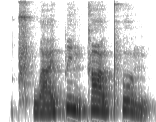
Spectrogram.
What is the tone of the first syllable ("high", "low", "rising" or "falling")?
rising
